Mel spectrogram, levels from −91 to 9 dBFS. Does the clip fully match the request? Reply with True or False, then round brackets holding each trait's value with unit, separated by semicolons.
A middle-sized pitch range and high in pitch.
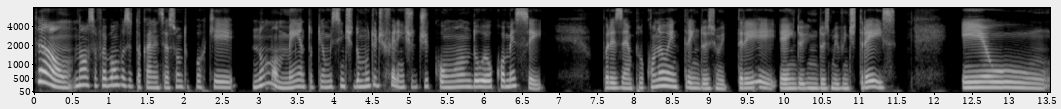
True (4.0 semitones; 200 Hz)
